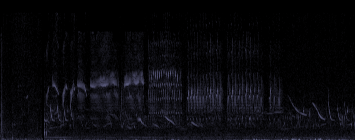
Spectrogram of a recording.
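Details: Grassland Yellow-Finch of the Argentine littoral, a seed-eating bird of grasslands, savannas and rural areas that nests on the ground, sings a fast, high jumble of buzzy trills and slurred, sweeping whistles over a low rumble of wind or background noise.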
